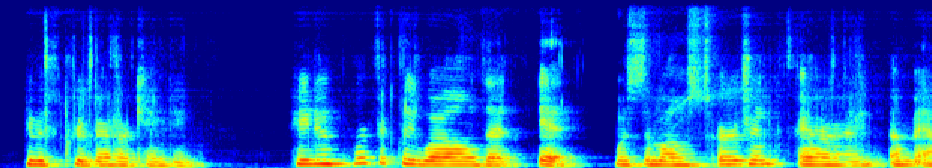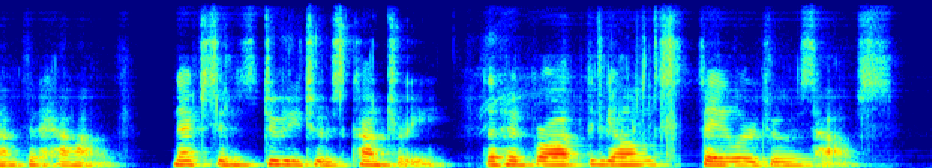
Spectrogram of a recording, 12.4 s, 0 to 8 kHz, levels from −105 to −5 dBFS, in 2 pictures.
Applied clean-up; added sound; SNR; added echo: neural mask model DeepFilterNet 3.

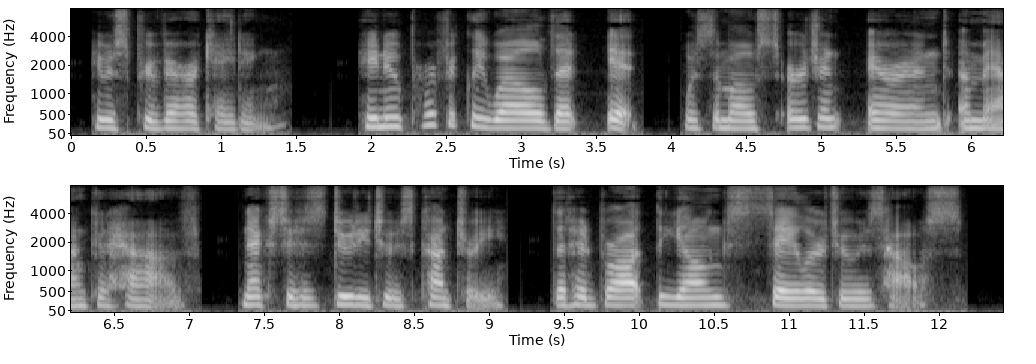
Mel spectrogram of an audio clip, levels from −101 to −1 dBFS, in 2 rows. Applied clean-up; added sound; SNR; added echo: none; none; none; none.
